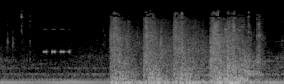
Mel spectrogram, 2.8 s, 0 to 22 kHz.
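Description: Hellfire gun in Borderlands 2 fires a rapid burst of close, loud shots lasting under two seconds, in a few pulsing volleys, after a short beeping game tone.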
